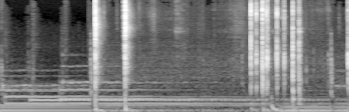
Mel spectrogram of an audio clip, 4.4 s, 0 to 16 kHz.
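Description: Keystrokes on a Royal Kludge RK61 60% mechanical keyboard fitted with Akko Jelly Purple switches: two single key presses a little over a second in, then a quick run of typing starting near the end, over background music.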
